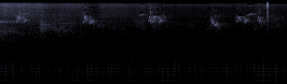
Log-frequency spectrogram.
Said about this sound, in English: It's a fine Friday morning. Sunny and the birds are chirping.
